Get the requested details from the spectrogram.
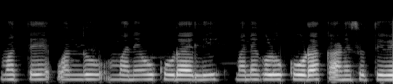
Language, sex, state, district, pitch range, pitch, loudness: Kannada, female, Karnataka, Bidar, 220-230 Hz, 225 Hz, -17 LUFS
